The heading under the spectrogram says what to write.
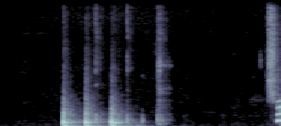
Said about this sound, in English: Here, I'll say trick-or-treat for you. Ready? Ready? So, knock on the door.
